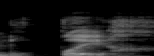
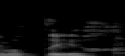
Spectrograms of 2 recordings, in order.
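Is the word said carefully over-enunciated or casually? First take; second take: over-enunciated; casually. First: Each sound is exaggerated and carefully separated. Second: The sounds run together in a relaxed way. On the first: This is how it is shown to a learner. "I wouldn't say botlich" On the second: This is how it is said in everyday speech. "I would just say botlich"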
